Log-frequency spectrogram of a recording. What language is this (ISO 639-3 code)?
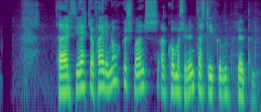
isl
